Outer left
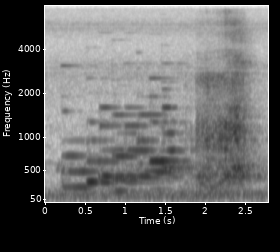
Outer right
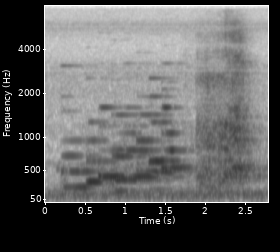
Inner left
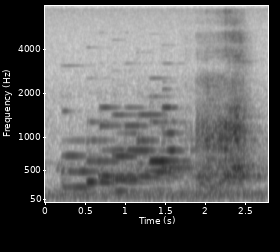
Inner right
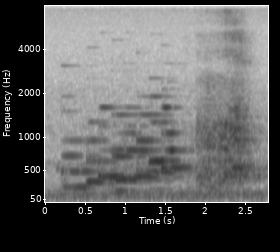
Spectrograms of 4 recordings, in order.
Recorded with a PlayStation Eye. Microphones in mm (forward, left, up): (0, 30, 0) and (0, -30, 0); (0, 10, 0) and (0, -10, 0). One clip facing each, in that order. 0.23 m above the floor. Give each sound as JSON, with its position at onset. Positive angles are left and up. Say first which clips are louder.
{"t": 0.2, "sound": "a ringtone", "louder": "even, inner left 1 dB", "side_deg": -25, "distance_m": 5.5}
{"t": 1.7, "sound": "a zipper", "louder": "outer left 1 dB, inner left 1 dB", "side_deg": 20, "distance_m": 1.3}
